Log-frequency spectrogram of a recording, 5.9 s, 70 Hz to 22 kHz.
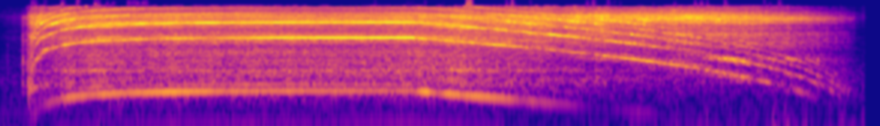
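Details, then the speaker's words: Harbor Freight Portland 63254/63255 electric pressure washer after rebuild, water connected. The motor whines up to a steady high pitch, holds a few seconds while priming, then winds down and stops cleanly: normal priming run. "So it should stop once it's done priming, which it did."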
